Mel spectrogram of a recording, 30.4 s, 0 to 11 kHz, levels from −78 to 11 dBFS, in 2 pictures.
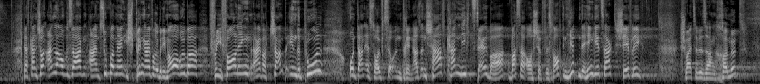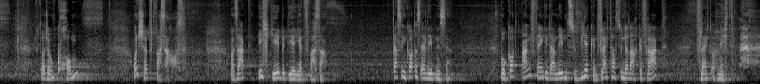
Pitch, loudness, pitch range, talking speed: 210 Hz, -20 LUFS, 165-270 Hz, 160 wpm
